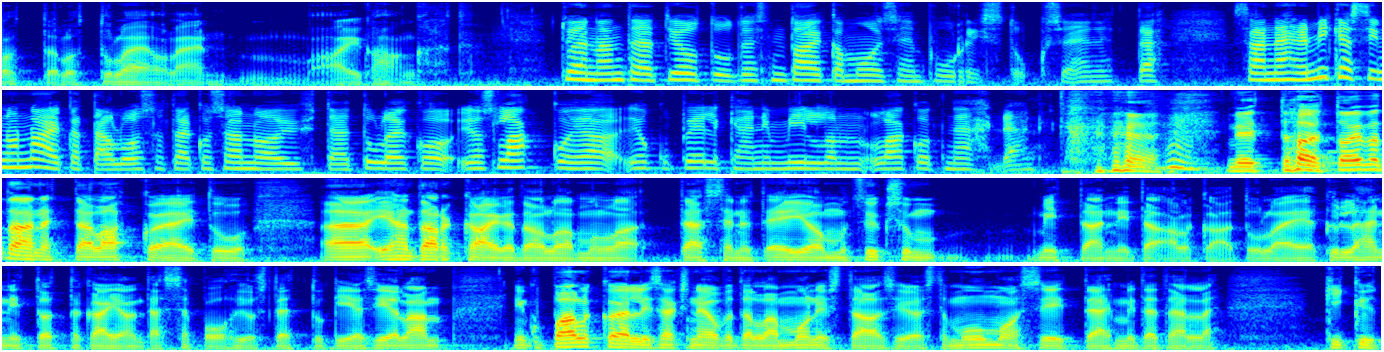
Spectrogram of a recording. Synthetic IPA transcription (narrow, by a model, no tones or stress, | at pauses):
ot̪ːḛlut̪t̪ulḛːo̰lḛˑnɑ̰ikɑhɑ̰ŋkɑ̥lɑ̥t̪t̪yænɑnt̪ɑjɑt̪jout̪uːt̪æst̪nyt̪ɑikɑmoiseːmpurist̪ukseːnet̪ːæ | sɑːnæhdæmmikæssiːnonɑikɑt̪ɑulosːɑt̪ɑikosɑnoːyht̪æːt̪uleːkojoslɑkːojɑjokupelkæːnimmilːonlɑkot̪næhdæːn | nyt̪t̪ot̪oiʋot̪ɑːnet̪ːælɑkːoɑit̪uːʔəːihɑnt̪ɑrkːɑɑikɑt̪ɑuloɑmulːɑ̰t̪æsːænyt̪eioːmmut̪syksym | mit̪ːɑːnniːt̪æ̰ɑ̰lkɑ̰ːt̪uleːjɑkylːæhænniːt̪t̪ot̪ːɑkɑiont̪æsːæpohjust̪et̪ːukijjɑsielæon | niːŋkupɑlkːojelːisæksneuʋˑot̪elːɑmmonist̪ɑɑsioist̪ɑmuːmːuɑssiːt̪ːæekmit̪æt̪ælːæ̰ | kiky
